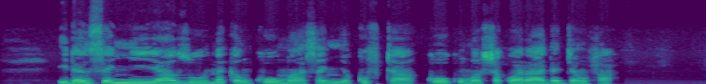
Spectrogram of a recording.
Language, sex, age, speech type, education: Hausa, male, 15-29, spontaneous, tertiary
